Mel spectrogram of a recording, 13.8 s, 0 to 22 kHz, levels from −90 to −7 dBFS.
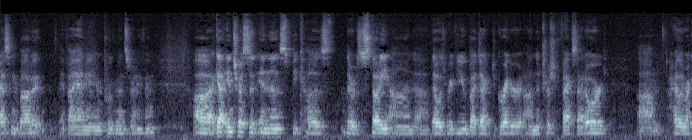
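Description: From 9.62 to 11.71 s a call bitrate drop makes the sound coarse and dulled, consistent with the encoder falling from about 64 to 22 kbps for roughly two seconds. A spectrogram shows the upper band thinning and cutting off lower, then returning.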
